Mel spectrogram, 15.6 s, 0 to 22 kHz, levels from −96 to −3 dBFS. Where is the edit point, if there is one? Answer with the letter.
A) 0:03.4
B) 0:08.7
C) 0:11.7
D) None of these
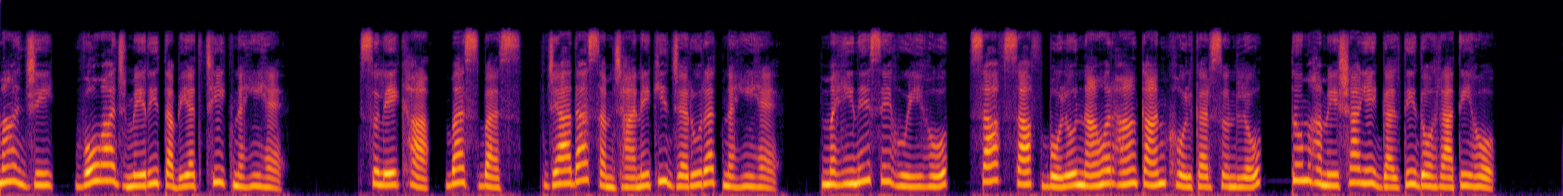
A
